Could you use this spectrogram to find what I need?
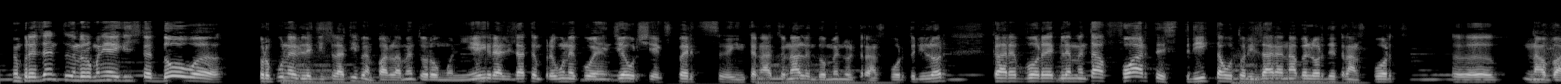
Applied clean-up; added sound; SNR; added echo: classical method Wiener filter.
